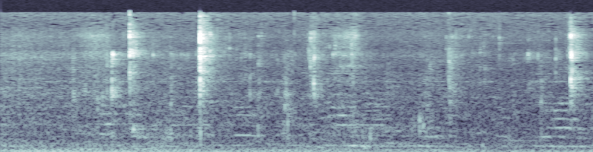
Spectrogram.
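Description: Quiet chewing of roti and rice with scattered short wet mouth clicks and smacks, the sharpest about a second and a half in.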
